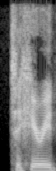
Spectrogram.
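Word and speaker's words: Tahirih: Uh, I think the uh how do you pronounce that? I want to say um Tahi Tahhiri Tahhiri Justice Center they estimate between 11,000 and 16,000 uh women immigrate each year through a marriage broker.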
